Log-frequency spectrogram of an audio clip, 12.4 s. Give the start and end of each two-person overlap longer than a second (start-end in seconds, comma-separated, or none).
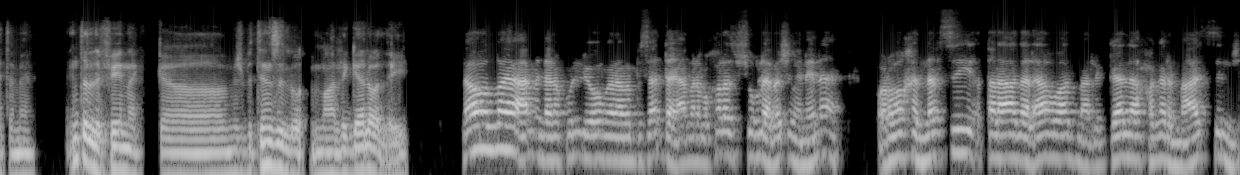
none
